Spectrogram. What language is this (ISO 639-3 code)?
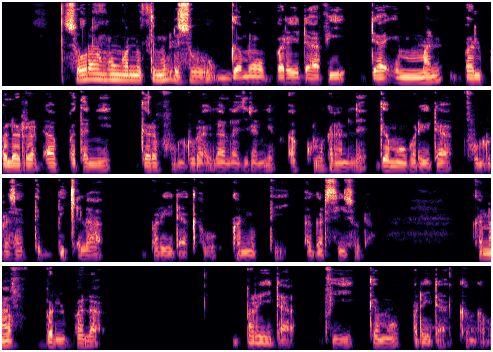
orm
